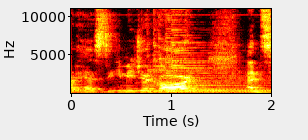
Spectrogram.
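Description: Cutaway acoustic guitar: a chord strummed about a second in and left ringing.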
